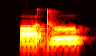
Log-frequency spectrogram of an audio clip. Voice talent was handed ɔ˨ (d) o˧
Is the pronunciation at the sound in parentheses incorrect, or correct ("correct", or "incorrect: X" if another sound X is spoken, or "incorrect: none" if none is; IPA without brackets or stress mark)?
correct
